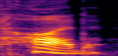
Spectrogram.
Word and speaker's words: HUD: It's pronounced HUD. Heads up display, not hood.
